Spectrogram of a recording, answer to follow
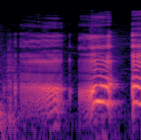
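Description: A girl making wordless vocal noises: a rough, raspy, burp-like sound for about the first second, then a short pitched vocal note that rises and falls.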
